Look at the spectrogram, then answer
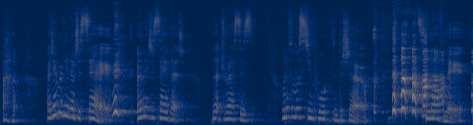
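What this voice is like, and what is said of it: Character impression, pitch drops at sentence ends. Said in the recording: “my Mary impression ... She always like drops really low at the end of her sentences. ... there's this sort of cadence”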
